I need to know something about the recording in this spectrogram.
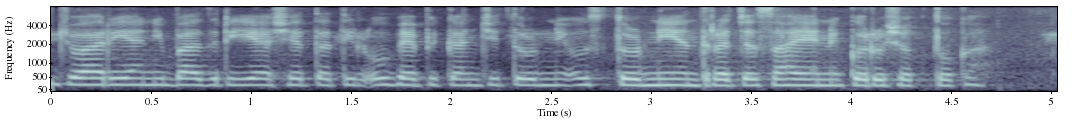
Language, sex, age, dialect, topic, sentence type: Marathi, female, 25-30, Northern Konkan, agriculture, question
